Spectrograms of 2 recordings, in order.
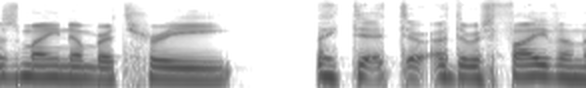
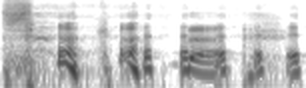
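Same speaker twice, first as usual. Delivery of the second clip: laughing repeat; 8 semitones higher, much slower than usual. Real, not acted.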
